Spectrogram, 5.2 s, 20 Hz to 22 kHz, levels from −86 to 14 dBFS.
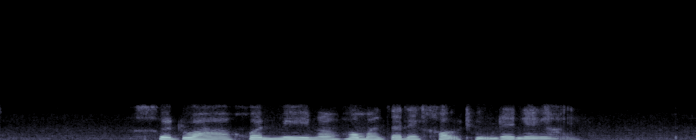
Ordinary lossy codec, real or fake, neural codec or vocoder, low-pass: Opus, 16 kbps; fake; codec, 16 kHz, 16 kbps, FreqCodec, smaller model; 5.4 kHz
